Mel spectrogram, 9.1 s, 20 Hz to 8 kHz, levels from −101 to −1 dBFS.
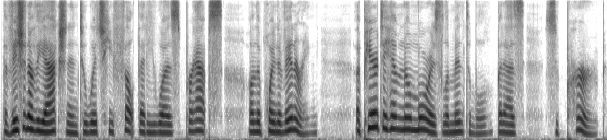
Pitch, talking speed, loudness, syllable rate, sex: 205 Hz, 185 wpm, -19 LUFS, 5.2 syllables/s, female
